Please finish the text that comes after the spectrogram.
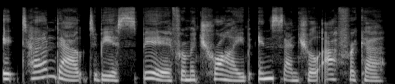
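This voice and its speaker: Woman, clear scripted presenter, mid pitch, dry studio sound. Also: animated, a bit bright, no room sound. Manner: clear, measured delivery. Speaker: lecture speaker in a listening exam recording. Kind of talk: scripted student presentation reading.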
